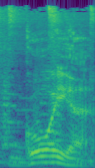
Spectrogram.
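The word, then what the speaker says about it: Gioia: There's an article in The Atlantic by Ted Goya. Forgive me if I'm pronouncing the name wrong. It's G-I-O-I-A.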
